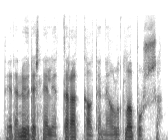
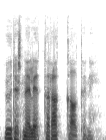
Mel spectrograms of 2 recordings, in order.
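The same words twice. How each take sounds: First: Said in the usual way. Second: Higher, astonished repeat of "Yhdes neljättä"; incredulous echo. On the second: A narrator's reading. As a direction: throw the words back in disbelief.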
